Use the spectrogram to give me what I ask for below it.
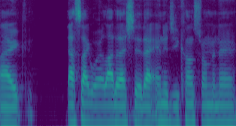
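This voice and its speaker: Quiet and monotone, a man with an American accent speaks in a dark, mellow tone at a medium pitch, on a very clean recording with a silent background. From Arizona, Tucson. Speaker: musician and recording engineer. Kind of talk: casual interview chat. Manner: quiet, chill.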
